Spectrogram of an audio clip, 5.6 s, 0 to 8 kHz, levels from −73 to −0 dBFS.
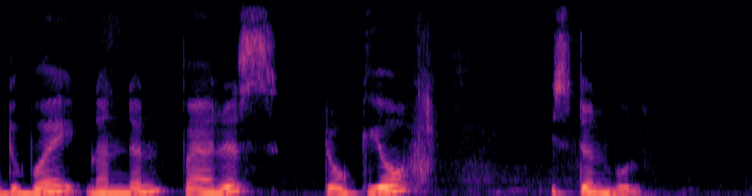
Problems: constant background noise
